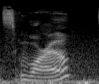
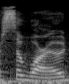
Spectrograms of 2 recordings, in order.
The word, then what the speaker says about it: saguaro: The name of the album that's coming out is called Saguaro, or Saguaro, depending on where you're from and how you want to pronounce it.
